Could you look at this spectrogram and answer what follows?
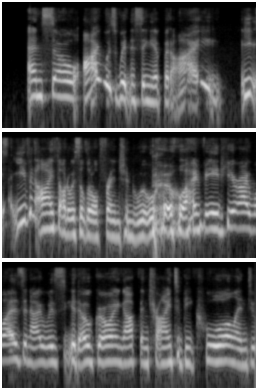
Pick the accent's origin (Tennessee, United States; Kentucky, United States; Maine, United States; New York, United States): New York, United States; New York City; I grew up in New York City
